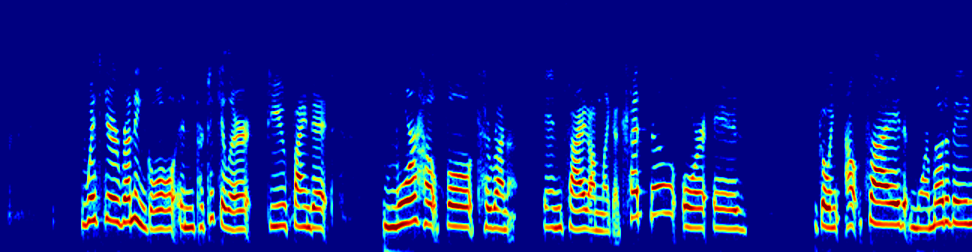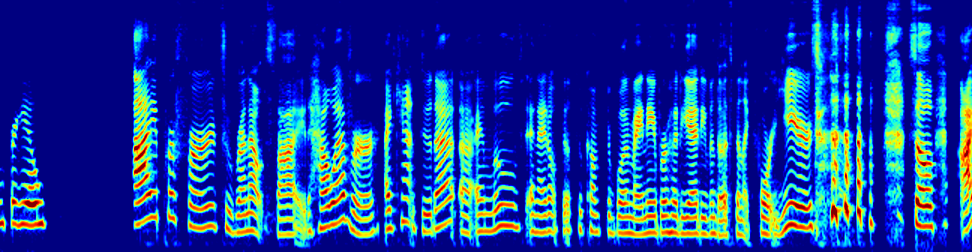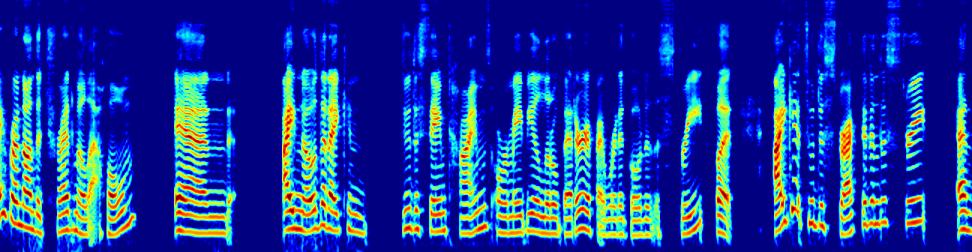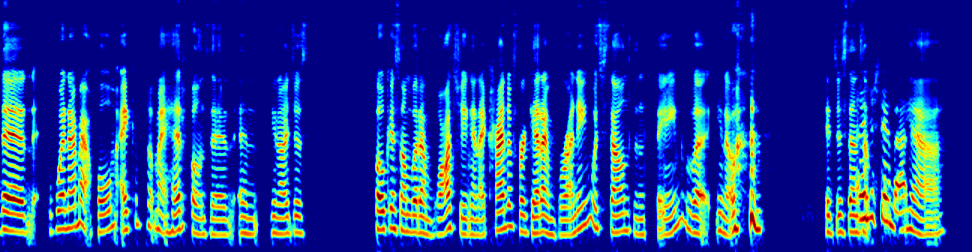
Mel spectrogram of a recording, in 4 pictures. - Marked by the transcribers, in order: tapping; other background noise; other noise; laugh; chuckle
- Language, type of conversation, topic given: English, unstructured, How do you stay motivated when working toward a big goal?
- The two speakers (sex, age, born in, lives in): female, 35-39, United States, United States; female, 35-39, United States, United States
